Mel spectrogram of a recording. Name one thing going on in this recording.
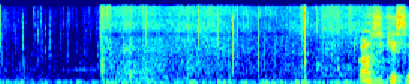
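Water splashes as something plunges in.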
